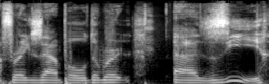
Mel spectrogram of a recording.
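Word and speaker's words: Sie: So, Z, for example, the word Z, spelled S-I-E, but it's pronounced with an English Z sound.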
